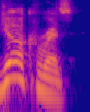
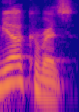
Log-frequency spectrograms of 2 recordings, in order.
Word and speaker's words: Gyökeres: He's got the 2 dots above the O. You spell that as like Ozil. That's how it's like Gerson's.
